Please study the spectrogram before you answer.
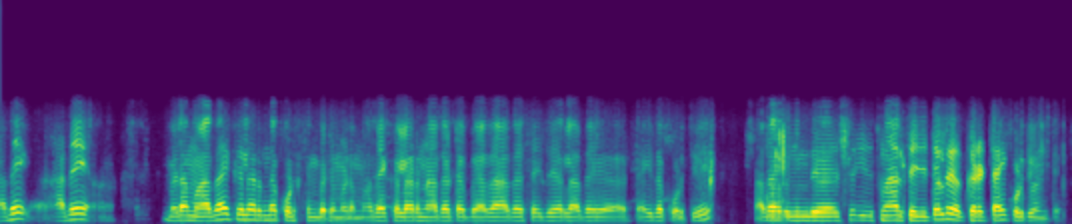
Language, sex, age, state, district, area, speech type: Kannada, male, 18-30, Karnataka, Koppal, rural, conversation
